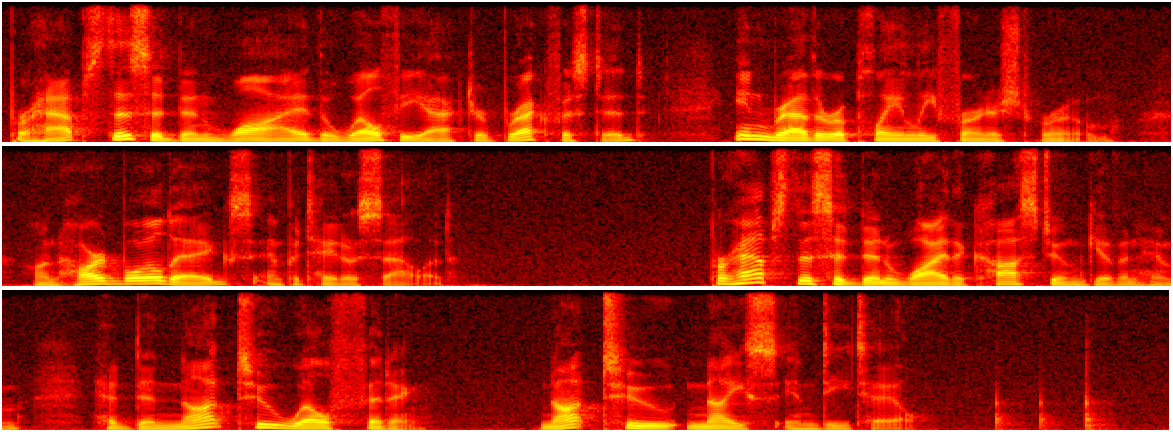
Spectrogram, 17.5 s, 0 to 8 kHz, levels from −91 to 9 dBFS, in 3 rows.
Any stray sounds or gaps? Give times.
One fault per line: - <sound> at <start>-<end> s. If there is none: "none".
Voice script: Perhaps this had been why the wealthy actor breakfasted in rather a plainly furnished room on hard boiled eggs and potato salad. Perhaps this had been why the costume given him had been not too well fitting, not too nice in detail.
- thud at 16.6-17.3 s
